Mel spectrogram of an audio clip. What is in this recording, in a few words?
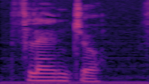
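"flenjo", Nigerian Pidgin, male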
